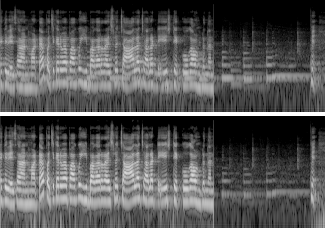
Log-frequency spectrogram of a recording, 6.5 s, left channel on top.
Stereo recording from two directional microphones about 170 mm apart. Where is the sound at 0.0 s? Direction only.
35° right (ahead or behind).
